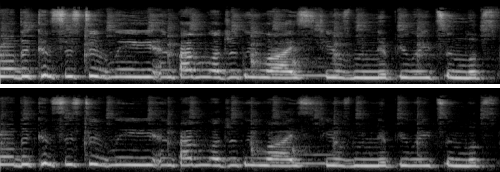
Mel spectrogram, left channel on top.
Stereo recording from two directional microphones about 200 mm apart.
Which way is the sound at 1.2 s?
15° left (ahead or behind).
